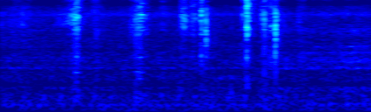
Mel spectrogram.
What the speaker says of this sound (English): let me get some scissors. We'll cut off a sleeve from the shirt.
